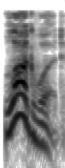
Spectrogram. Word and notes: logwood: British English

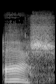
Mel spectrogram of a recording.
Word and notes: ash: American English

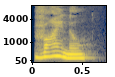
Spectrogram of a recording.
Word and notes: vinyl: British English

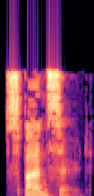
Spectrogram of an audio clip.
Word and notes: sponsored: British English

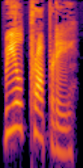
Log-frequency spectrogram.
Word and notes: real property: American English

